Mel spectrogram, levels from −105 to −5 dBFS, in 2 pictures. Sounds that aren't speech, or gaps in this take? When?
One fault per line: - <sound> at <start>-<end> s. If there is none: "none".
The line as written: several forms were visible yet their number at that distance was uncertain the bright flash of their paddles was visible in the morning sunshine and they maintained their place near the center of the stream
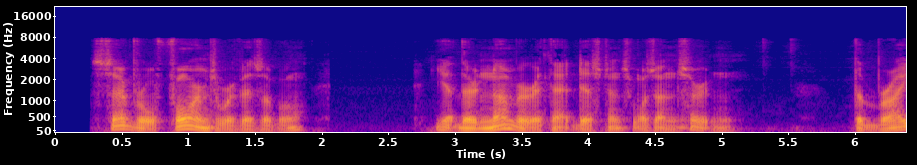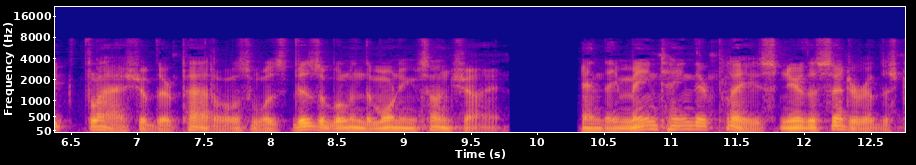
none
